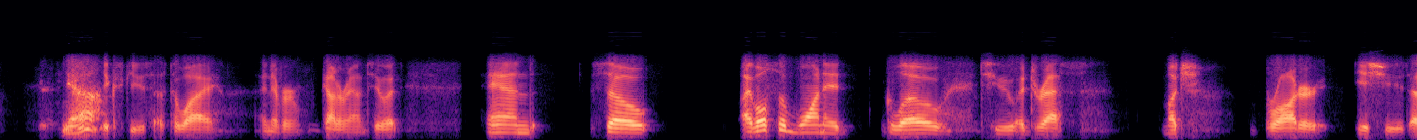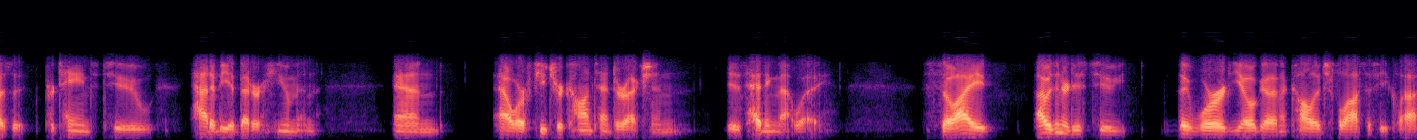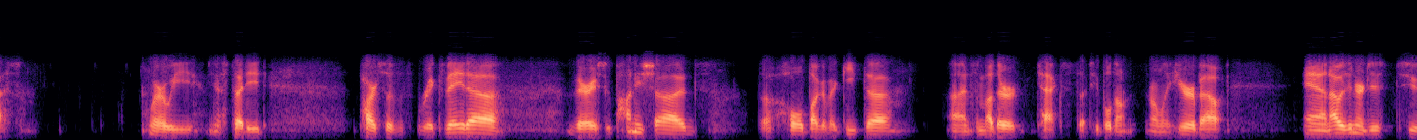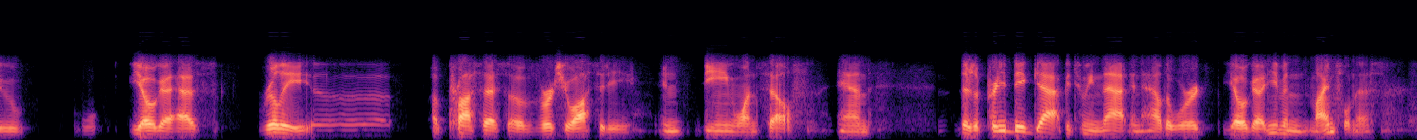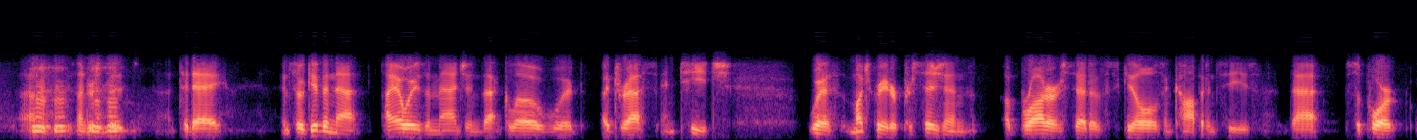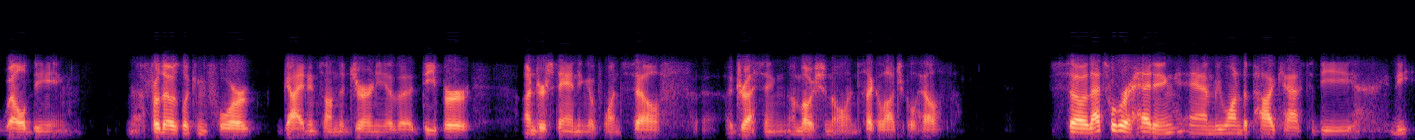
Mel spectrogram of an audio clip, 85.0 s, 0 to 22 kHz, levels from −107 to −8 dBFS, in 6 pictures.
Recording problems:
phone-call audio

